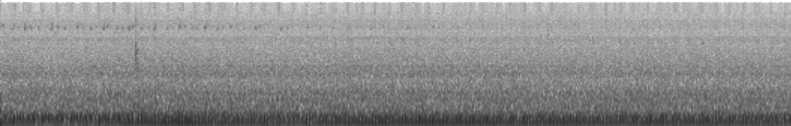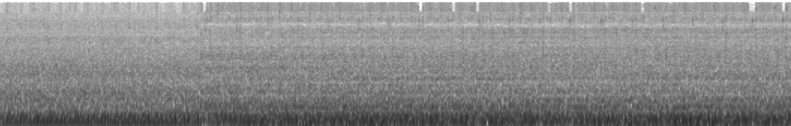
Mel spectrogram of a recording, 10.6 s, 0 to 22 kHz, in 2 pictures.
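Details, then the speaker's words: 2017 Ram 1500 Rebel V8, cold-soaked for days, idling after exhaust manifolds replaced with BD Diesel manifolds: smooth even rumble, no exhaust tick or leak; slight cold belt squeal at startup. "But the important thing is that there's no longer an exhaust tick, no longer an exhaust leak."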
